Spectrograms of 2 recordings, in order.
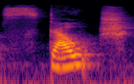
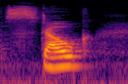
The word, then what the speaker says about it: Stouck: It was bad enough that her own lawyers in Letitia Stouck's case kept calling her Letitia Stouch instead of the correct pronunciation of Stouck.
